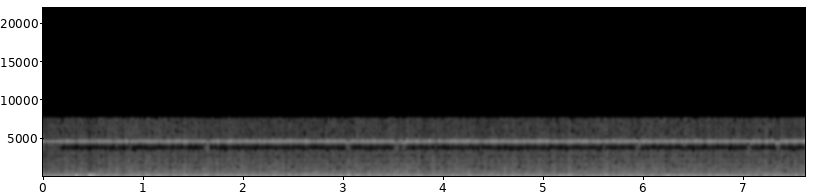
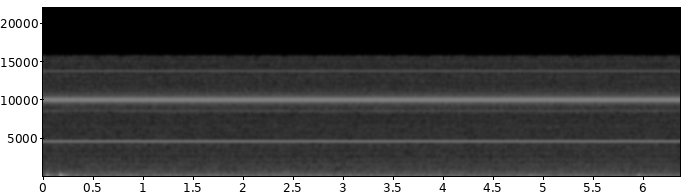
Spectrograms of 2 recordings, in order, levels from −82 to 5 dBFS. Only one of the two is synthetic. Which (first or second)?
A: first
